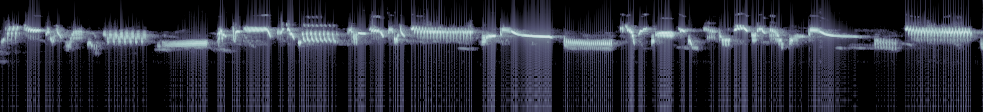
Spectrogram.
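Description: A Eurasian skylark pours out a continuous, high, rapid warble of chirps, trills and buzzy notes with barely a pause.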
